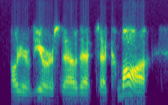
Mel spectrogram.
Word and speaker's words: Kamala: your viewers know, that Kamala Kamala, as she pronounces it, means terrible and horrible in Finnish.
